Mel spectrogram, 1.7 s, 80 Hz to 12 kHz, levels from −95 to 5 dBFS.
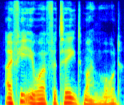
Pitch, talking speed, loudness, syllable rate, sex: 105 Hz, 250 wpm, -16 LUFS, 6.7 syllables/s, male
